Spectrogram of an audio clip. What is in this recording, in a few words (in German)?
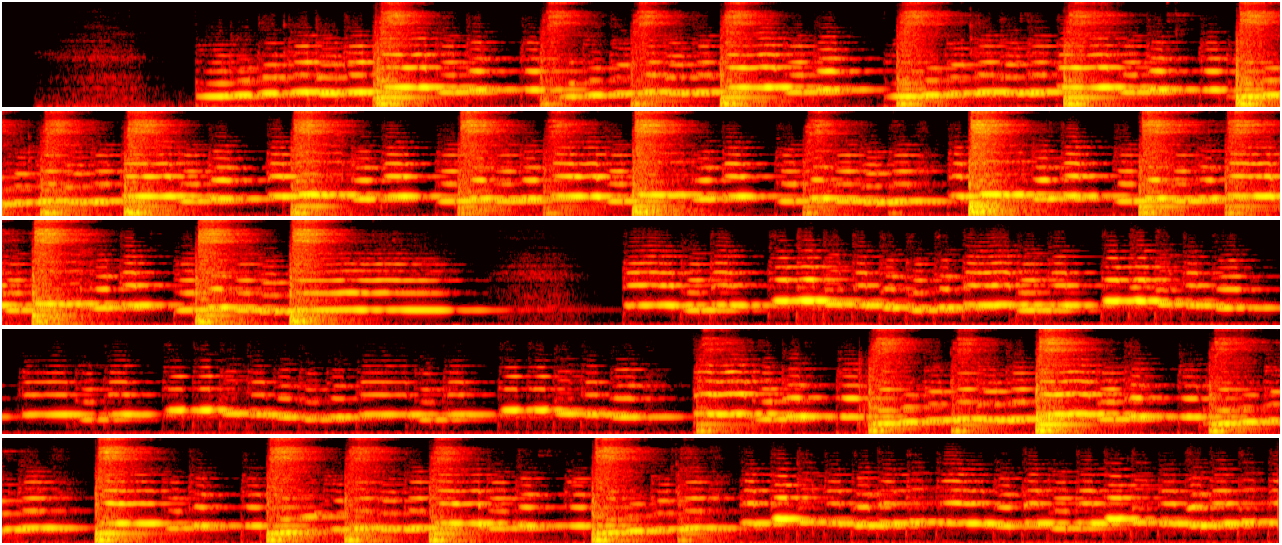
klangprobe, flautino traverso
